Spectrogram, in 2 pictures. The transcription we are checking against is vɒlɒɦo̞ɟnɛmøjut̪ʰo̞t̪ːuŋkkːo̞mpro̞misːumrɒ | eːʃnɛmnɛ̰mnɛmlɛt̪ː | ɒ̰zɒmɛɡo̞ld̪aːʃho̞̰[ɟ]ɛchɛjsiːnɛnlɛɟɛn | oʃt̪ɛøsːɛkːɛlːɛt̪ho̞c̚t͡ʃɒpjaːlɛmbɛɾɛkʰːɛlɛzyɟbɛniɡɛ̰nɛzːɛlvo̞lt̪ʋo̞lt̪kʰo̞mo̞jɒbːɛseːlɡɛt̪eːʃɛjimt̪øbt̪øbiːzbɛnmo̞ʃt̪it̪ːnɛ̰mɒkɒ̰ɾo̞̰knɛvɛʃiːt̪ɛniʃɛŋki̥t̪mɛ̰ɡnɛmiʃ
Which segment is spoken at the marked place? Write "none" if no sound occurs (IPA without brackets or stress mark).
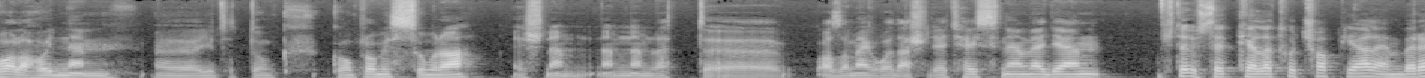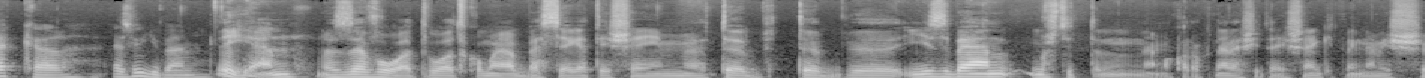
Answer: ɟ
